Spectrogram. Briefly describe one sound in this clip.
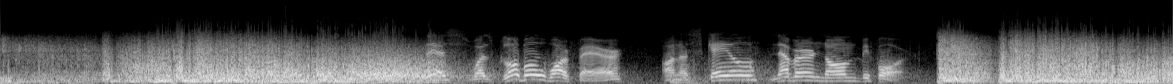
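Shells explode with a deep roar and rumble.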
